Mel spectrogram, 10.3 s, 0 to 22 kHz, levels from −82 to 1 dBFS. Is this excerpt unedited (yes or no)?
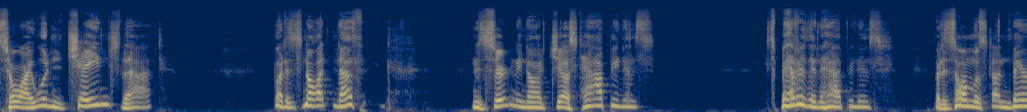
yes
